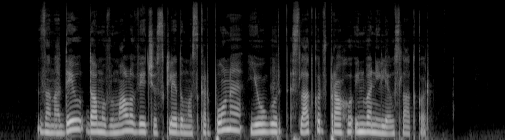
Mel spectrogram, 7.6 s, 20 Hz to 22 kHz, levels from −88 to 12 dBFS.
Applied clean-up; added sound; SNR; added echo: neural mask model DeepFilterNet 3.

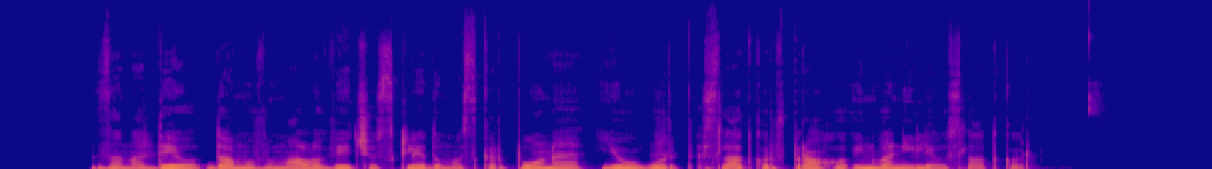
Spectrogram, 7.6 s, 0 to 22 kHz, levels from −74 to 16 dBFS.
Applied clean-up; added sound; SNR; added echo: neural mask model Resemble Enhance denoiser.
